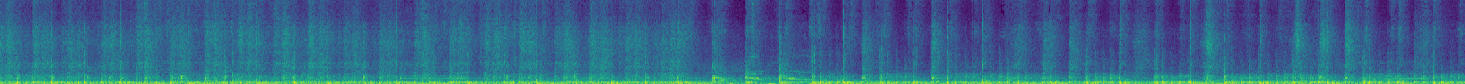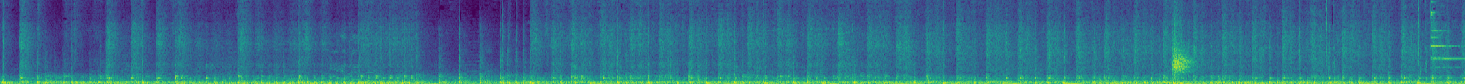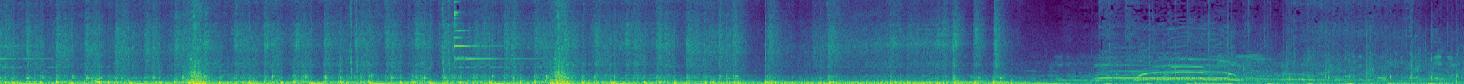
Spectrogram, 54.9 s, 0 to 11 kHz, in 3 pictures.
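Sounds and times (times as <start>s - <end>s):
marching bass drums beating: 33.0s - 33.6s, 36.7s - 41.5s, 42.2s - 45.4s.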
